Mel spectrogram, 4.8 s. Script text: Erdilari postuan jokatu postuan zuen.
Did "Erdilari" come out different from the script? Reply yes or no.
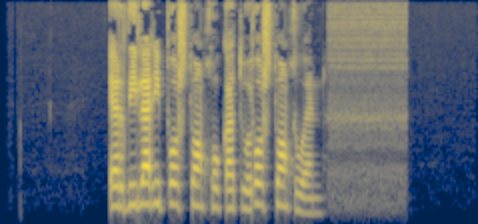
no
